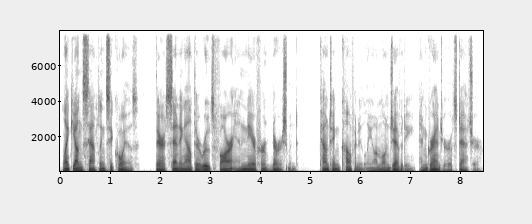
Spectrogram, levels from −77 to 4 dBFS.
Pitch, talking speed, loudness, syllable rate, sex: 85 Hz, 165 wpm, -20 LUFS, 5.1 syllables/s, male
